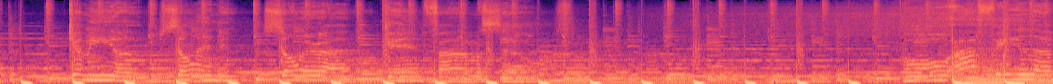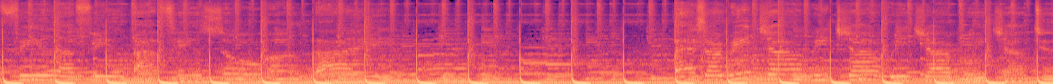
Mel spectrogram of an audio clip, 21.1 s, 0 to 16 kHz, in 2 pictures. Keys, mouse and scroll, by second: 19.6-21.0 drag.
